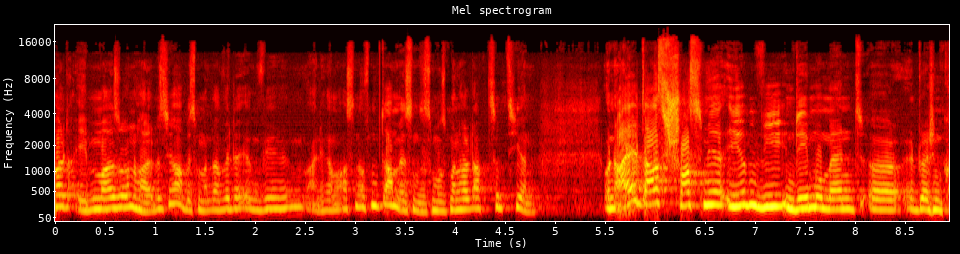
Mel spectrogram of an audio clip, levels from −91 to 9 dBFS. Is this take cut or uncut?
uncut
